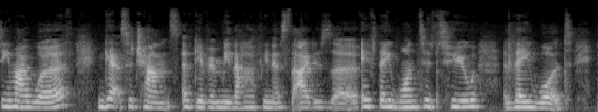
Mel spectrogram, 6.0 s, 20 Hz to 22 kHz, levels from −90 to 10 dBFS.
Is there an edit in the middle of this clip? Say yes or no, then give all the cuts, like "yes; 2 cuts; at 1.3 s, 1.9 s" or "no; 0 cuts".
yes; 1 cut; at 3.6 s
